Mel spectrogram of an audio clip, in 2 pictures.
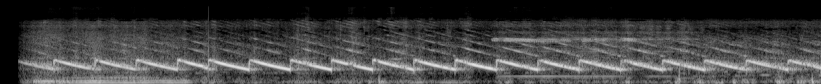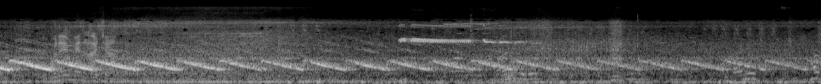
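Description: Convoy escort vehicle's electronic siren repeating a fast falling wail, about two and a half sweeps a second, growing fainter over the last few seconds. Two short high steady tones sound over it, at about five and twelve seconds.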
